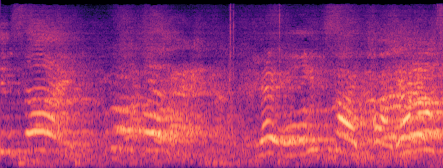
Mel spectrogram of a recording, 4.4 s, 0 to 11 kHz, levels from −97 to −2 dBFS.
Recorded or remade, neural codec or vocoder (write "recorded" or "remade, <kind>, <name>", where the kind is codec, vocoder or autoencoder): remade, codec, DAC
